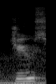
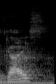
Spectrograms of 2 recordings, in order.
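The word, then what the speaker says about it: Guice: they get goose or juice or whatever his name is a dice what guys Jerry is guys why is it spelled like juice with a J G because it's spelled like guys I don't want your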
